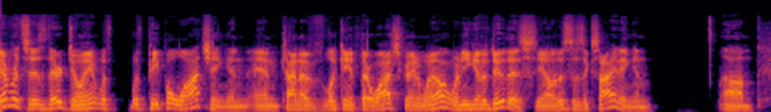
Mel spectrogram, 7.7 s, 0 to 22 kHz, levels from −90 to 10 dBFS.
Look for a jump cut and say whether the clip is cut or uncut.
uncut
